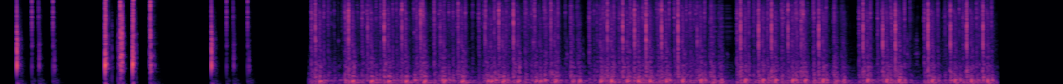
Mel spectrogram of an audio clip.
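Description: Three quick groups of sharp clicks, then a typewriter sound effect: rapid key clacks for about seven seconds, stopping abruptly near the end.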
